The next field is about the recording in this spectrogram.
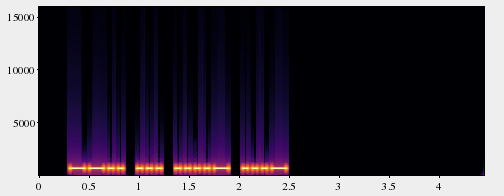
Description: Morse code, heard as a keyed tone, about 25 wpm, 700 Hz. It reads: ZS4V
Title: DXCC-100 Call Signs - 4 Characters - 25wpm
